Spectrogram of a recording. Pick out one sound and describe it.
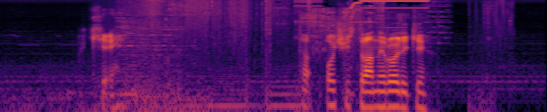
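A distorted electronic glitch noise buzzes and warbles loudly.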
